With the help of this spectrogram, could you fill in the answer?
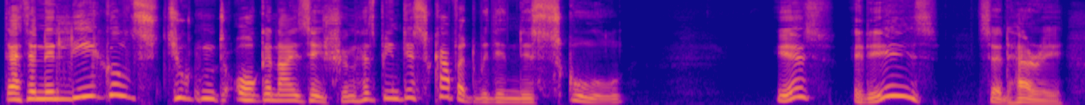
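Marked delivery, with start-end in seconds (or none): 0.0-4.2 higher, tight with anger; thick with anger. A narrator's reading. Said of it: "his voice now thick with anger". 5.2-6.3 higher, slow, mock-innocent; a boy faking innocence to the minister; feigned innocent surprise. A narrator's reading. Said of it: "unconvincing look of innocent surprise".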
